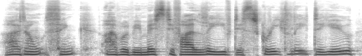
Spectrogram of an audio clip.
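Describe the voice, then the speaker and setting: Female narrator as a Southern gentleman officer, earnest, formal, grave, measured, courteous audiobook character. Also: lowish voice, steady tone. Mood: anxious.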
